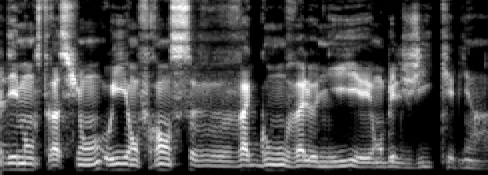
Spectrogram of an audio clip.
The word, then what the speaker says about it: Wallonie: Non, Wallonie, oui, chez nous, dans notre petit royaume, on prononce le W de Wallonie comme ça, mais je sais que vous aimez le prononcer Wallonie, comme dans, oui, les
